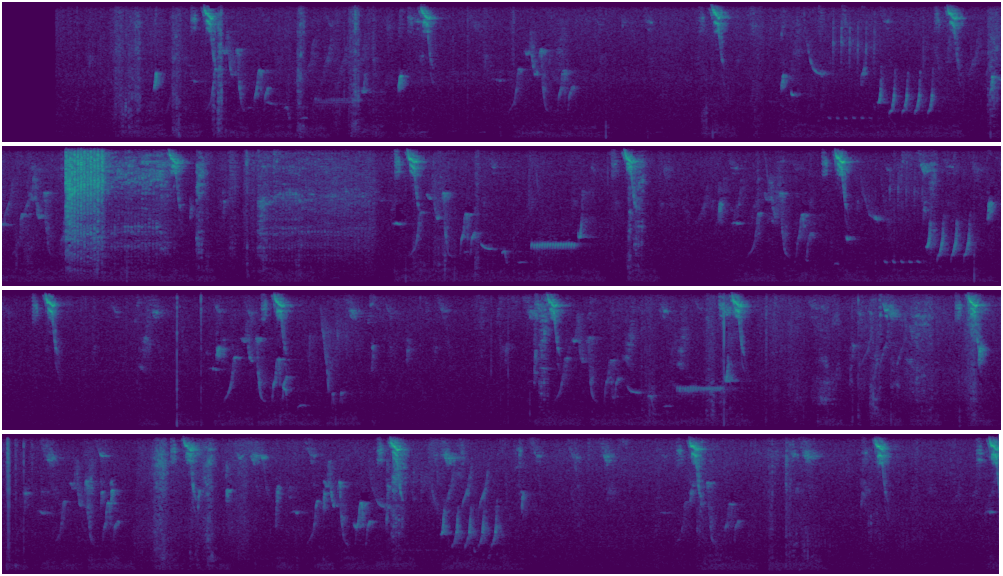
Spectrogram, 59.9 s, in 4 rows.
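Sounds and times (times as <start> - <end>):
faint low background noise: 0.8 - 59.9
bird chirps: 11.6 - 24.8, 25.8 - 30.9, 37.3 - 41.2, 42.2 - 53.1
bird trill: 15.9 - 17.5.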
